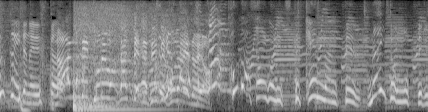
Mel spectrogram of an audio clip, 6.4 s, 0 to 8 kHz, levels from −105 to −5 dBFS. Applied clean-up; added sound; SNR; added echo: none; none; none; none.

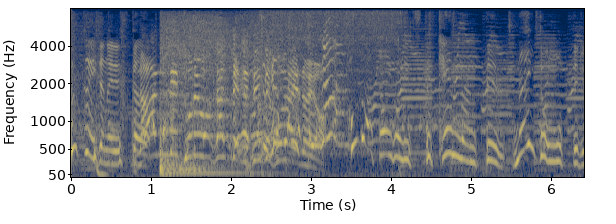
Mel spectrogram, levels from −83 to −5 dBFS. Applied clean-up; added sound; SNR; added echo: none; Bird + Sink (filling or washing) / Water tap, faucet; 19 dB; none.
